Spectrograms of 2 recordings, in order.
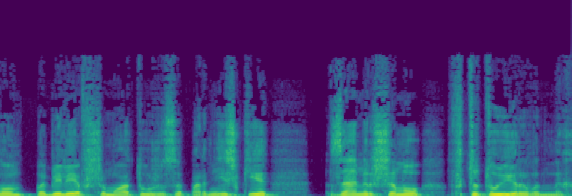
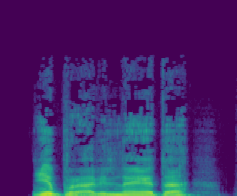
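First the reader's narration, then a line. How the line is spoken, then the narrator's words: Grumbling. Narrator (Russian): проворчал Гудмунд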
